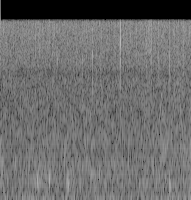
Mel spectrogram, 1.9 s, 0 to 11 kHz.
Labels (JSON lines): {"label": "biophony, squirrelfish (Holocentrus)", "recorder": "SoundTrap 300"}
